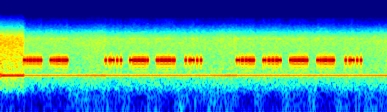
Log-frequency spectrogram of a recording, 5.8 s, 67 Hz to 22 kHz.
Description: Hellschreiber (Feld-Hell, 122.5 baud), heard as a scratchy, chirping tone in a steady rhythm, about 980 Hz, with a steady whistle near 450 Hz. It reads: CQ TEST RA2QT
